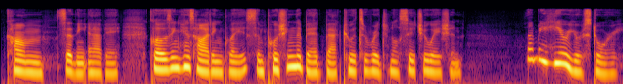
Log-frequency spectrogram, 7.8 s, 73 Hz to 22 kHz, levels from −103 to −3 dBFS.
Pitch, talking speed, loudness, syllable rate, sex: 195 Hz, 170 wpm, -17 LUFS, 5.2 syllables/s, female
